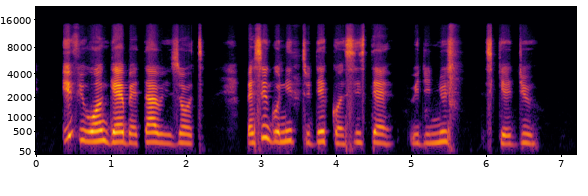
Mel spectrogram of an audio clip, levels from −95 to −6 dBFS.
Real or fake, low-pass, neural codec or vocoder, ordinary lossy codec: real; 14.4 kHz; none; none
